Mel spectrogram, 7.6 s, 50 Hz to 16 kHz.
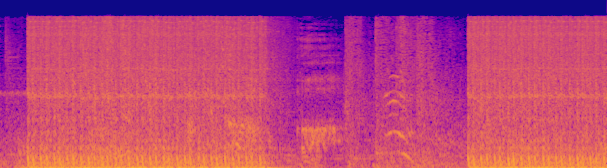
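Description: Heavy automatic gunfire in the video game Mass Effect 2, loud continuous bursts that drop away mid-clip to a quieter pause with a few sharp sounds, then resume at full intensity.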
